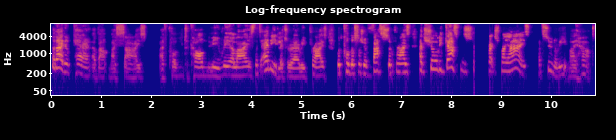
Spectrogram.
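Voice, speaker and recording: Close and dry with no echo, a woman talks at a moderate pace with hardly any pauses. Her loudness swings a lot. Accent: Staffordshire. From Staffordshire, England. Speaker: open mic poet. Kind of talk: poetry reading.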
